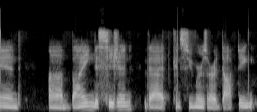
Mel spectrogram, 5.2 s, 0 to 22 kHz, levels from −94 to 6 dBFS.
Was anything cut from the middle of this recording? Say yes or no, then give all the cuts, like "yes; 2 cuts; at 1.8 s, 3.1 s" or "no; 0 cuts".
yes; 1 cut; at 2.8 s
